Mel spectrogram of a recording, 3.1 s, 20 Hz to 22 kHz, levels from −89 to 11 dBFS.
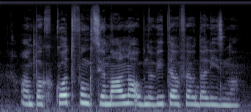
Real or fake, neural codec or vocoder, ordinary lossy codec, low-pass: real; none; none; none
